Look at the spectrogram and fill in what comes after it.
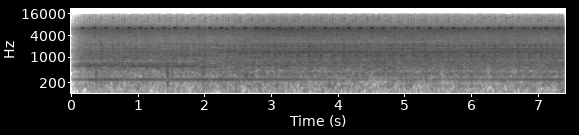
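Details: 2010 Cerato engine at idle: a thin, steady high whistle over light regular ticking. An abnormal high-pitched noise, cause unknown.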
